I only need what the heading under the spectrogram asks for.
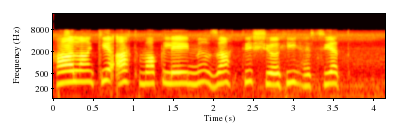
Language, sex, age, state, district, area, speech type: Kashmiri, other, 18-30, Jammu and Kashmir, Budgam, rural, read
